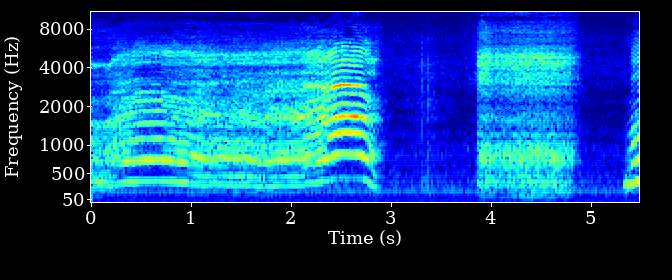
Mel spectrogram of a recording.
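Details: Jealous house cat Mo yowls for nearly three seconds in a sustained, wavering wail that ends with a downturn. A short hissy burst and the start of another cry follow after a pause.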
